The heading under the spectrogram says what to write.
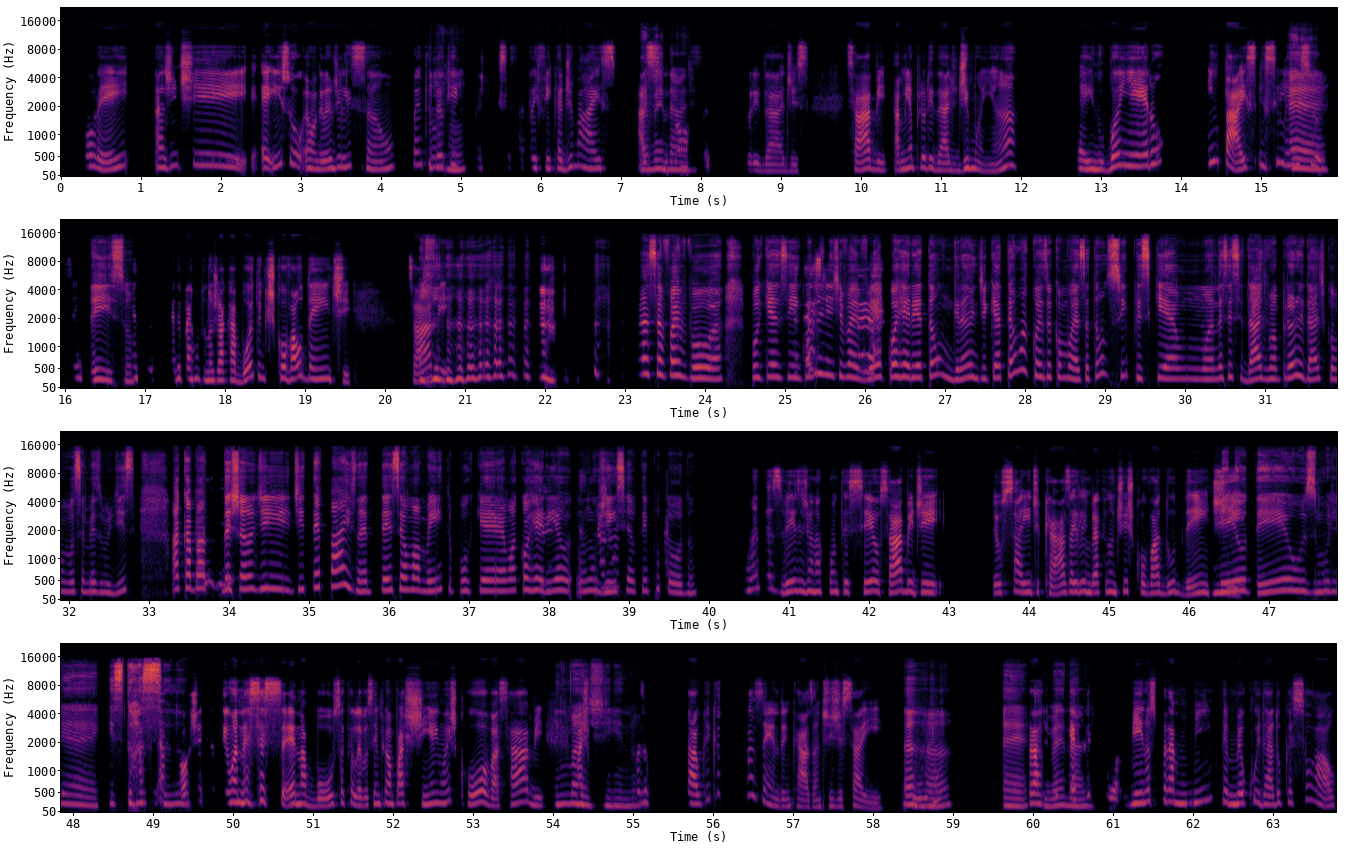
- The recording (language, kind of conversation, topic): Portuguese, podcast, Como você prioriza tarefas quando tudo parece urgente?
- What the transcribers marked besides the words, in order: unintelligible speech; laugh; other noise; laughing while speaking: "que situação"; unintelligible speech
